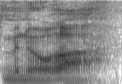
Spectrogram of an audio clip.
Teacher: but it's menor-ah with the emphasis on the “ah”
